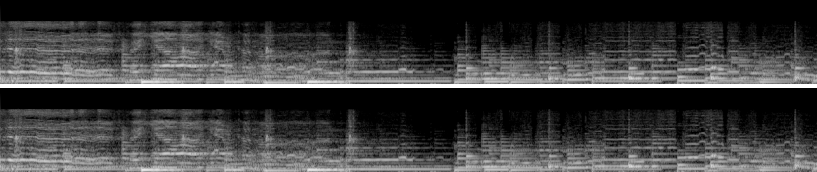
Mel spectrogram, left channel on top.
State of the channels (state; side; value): identical; both; correlation 1.00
